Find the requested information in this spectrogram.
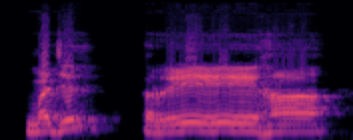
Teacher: री नहीं पढ़ेंगे, इमाला की वजह से ये रा मजहूल पढ़ेंगे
